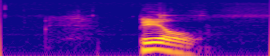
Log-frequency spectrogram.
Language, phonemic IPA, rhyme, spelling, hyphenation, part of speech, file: Dutch, /pɪl/, -ɪl, pil, pil, noun, Nl-pil.ogg
- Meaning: 1. a pill, a usually ball- or oval-shaped, coated portion of a drug to be taken orally 2. 'the' contraceptive pill 3. an analogous ball-shaped object 4. an expert in pill use: a pharmacist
